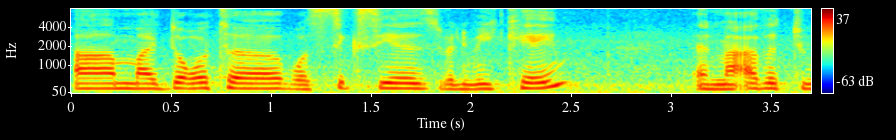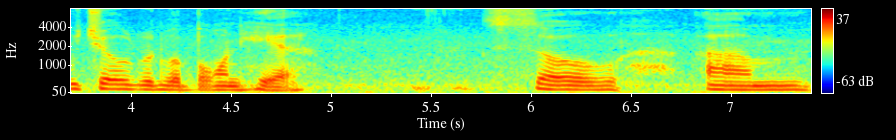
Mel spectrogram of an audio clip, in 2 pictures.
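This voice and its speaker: Against noticeable background noise, a woman speaks at a fairly slow pace with a fairly low pitch and ordinary pitch variation. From Singapore. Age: 70s. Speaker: retired teacher. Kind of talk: interview.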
